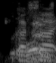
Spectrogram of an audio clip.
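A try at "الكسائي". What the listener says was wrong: ki, jangan ka. Wal kisai.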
